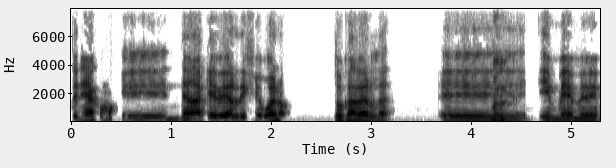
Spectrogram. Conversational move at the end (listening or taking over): listening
